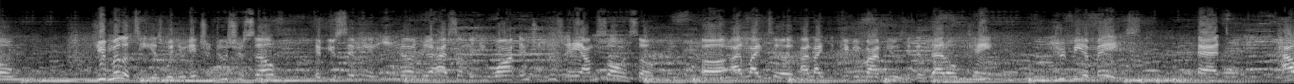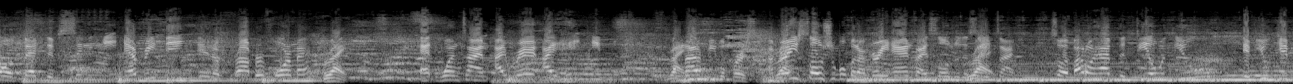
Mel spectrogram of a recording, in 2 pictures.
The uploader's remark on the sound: We were live at the ATL Record Pool a, semi-annual event held in Atlanta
